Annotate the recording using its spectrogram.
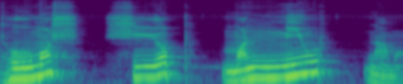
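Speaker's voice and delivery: ধৌমস্যোপমন্যুর stretched out with a rising end; very slow broken reading. Shown as a demonstration. Teacher slowly repeating the broken-up ধৌমস্যোপমন্যুর. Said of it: "ভেঙে দিয়েছি".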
